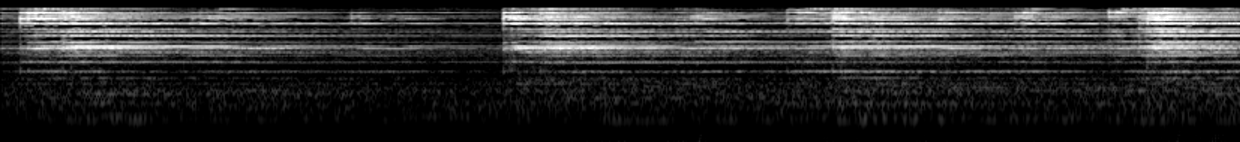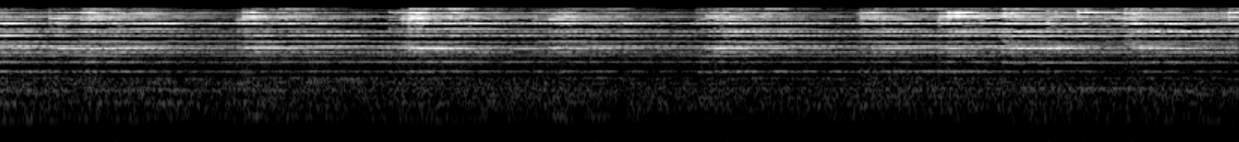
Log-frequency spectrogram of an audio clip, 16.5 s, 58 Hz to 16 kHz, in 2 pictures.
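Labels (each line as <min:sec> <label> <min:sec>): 0:00.0 Chimes ringing loudly and rhythmically with an echoing effect. 0:16.5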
